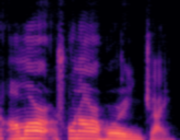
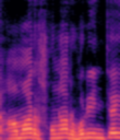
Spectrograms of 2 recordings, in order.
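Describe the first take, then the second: First: Bengali in a mock English accent with weakened r; mimicked English accent. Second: Said in the usual way. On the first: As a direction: imitate an English-speaking foreigner's distorted Bengali. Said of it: "ওরা বলবেন". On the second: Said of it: "এইভাবে বলি".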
